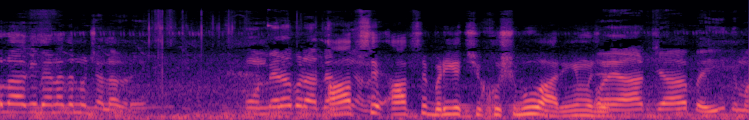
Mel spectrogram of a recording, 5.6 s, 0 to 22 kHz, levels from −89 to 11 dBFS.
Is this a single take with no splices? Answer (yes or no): no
